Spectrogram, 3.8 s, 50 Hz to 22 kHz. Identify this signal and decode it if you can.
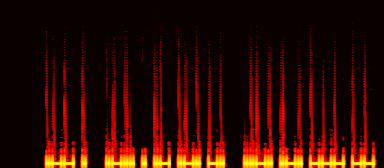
Morse code, heard as a keyed tone, about 40 wpm, 700 Hz. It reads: WE LEARN FROM
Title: Sentences from Top 900 Words 40wpm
